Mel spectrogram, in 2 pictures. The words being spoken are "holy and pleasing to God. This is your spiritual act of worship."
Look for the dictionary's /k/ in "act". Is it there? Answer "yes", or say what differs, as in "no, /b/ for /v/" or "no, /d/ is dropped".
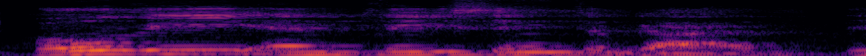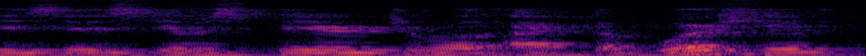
yes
